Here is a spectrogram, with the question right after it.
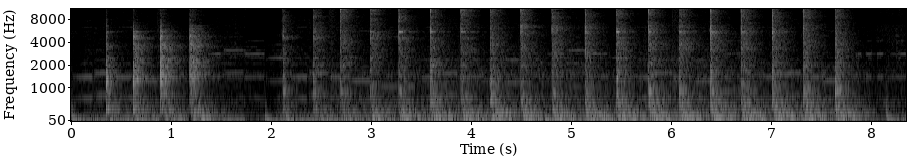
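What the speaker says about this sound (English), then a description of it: "Grab your hammer." A hammer strikes a brake slider piece on the front brakes of a 1978 Ford F-250, with a steady series of about twenty loud metallic blows close by, each evenly spaced after a brief pause near the start.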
